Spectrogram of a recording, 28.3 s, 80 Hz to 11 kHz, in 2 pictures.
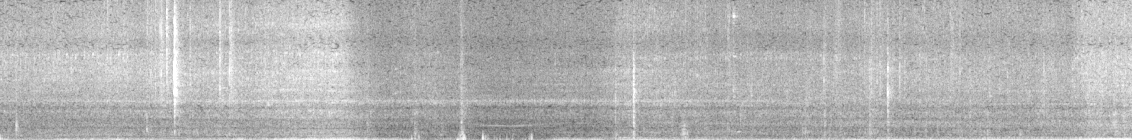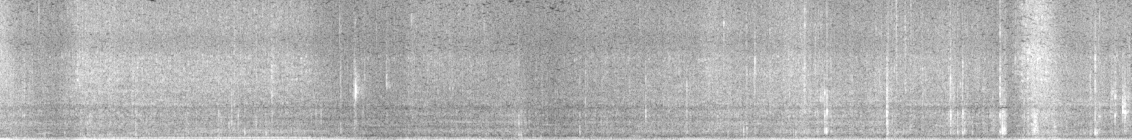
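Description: A 1997 Jeep Grand Cherokee's engine works off-road, running steadily and revving up about three times as it crawls up a rocky bank. Scattered knocks and clatter sound over it.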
